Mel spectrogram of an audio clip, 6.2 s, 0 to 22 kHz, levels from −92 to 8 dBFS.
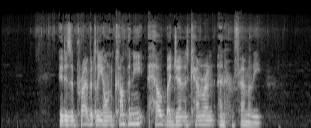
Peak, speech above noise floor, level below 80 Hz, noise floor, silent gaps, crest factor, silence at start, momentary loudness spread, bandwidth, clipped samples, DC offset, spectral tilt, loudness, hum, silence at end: -2 dBFS; 45 dB; -52 dBFS; -64 dBFS; none; 18 dB; 1.2 s; 6 LU; 14.5 kHz; under 0.1%; under 0.1%; -4.5 dB/octave; -18 LUFS; none; 1 s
